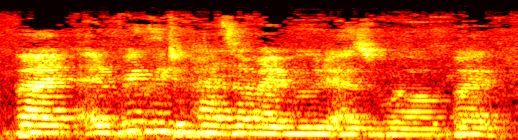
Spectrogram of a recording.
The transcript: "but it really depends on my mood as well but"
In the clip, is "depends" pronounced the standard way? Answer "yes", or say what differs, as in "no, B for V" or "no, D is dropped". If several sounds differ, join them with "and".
yes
